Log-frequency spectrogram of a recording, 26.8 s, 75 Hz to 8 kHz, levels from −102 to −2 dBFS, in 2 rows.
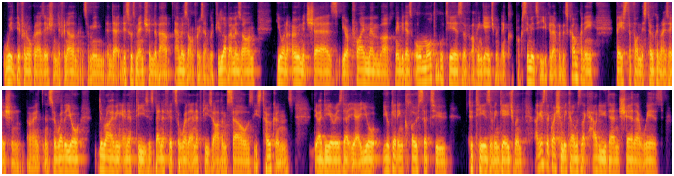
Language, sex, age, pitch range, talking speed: English, male, 20-39, 85-90 Hz, 210 wpm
